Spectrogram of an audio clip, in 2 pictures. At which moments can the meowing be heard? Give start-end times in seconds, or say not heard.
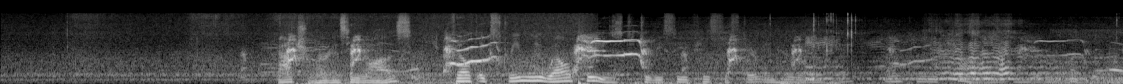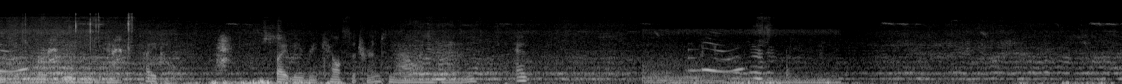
3.2-4.6, 10.4-12.2, 17.6-19.6.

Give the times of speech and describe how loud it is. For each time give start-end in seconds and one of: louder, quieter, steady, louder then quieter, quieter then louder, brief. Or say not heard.
2.8-13.1 quieter
14.0-16.5 brief.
